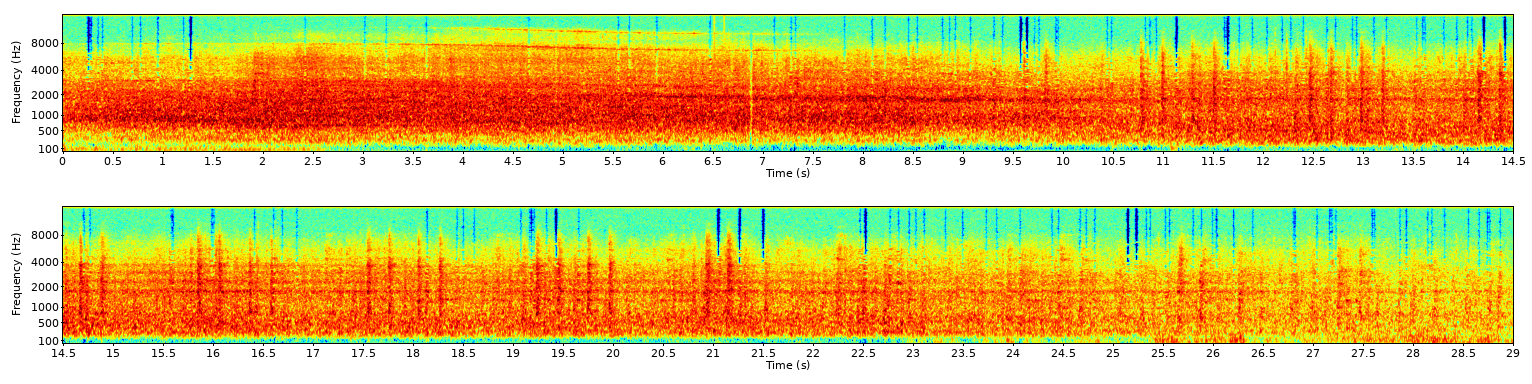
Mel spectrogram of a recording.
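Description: Diesel-hauled InterCity passenger train passing at speed: the locomotive's engine is heard for the first few seconds with a faint falling whine, then the coaches follow with a steady clickety-clack of wheels over rail joints.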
